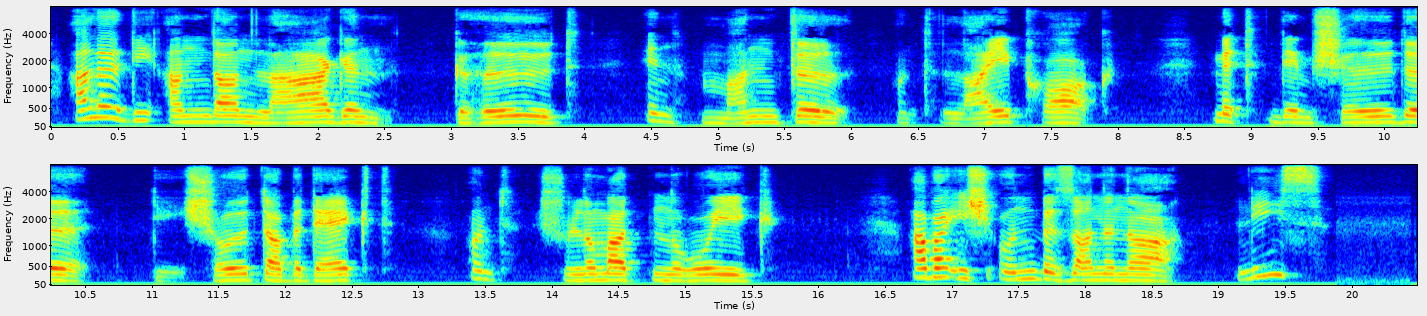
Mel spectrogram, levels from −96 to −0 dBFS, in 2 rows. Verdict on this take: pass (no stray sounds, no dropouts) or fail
pass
